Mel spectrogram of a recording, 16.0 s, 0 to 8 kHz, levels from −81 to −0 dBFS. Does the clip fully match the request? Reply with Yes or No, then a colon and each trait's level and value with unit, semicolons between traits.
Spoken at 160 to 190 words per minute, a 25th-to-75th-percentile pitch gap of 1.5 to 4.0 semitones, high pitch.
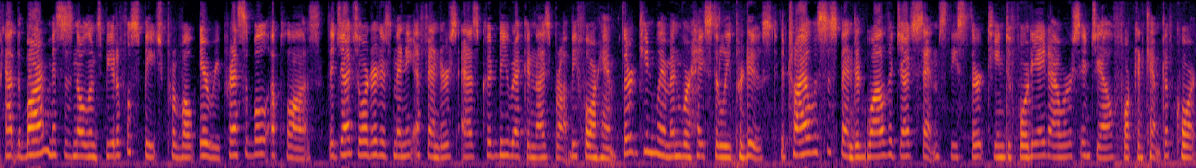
Yes: average, 180 wpm; narrow, 2.4 semitones; high, 220 Hz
